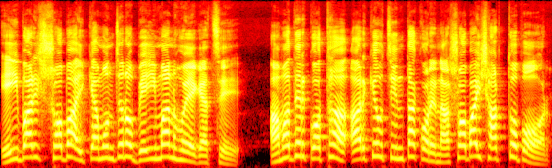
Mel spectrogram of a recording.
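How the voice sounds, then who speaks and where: A man's voice: very high-pitched, lively intonation, measured pace, sharp tone, full character voice. A man voicing a whiny, melodramatic, hungry male cat in a cartoon dub. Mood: sad, self-pitying. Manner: melodramatic, exclaiming.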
